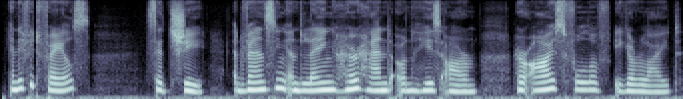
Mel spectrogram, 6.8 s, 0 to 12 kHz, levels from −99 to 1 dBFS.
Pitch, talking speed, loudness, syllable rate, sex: 210 Hz, 175 wpm, -16 LUFS, 4.2 syllables/s, female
